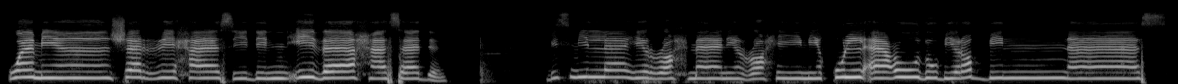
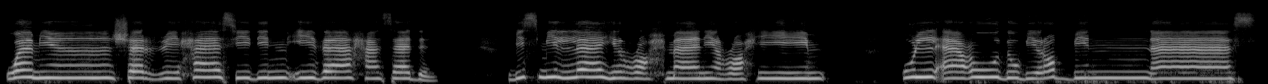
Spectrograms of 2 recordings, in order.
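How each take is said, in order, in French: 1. Elle marque une pause seulement avant la basmala, puis enchaîne. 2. Elle marque une pause avant et après la basmala. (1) "lire la fin de la sourate, puis marquer un temps d'arrêt, enchaîner ensuite Al-Basmala et le début" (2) "lire la fin de la sourate et s'arrêter, ensuite lire la basmala, puis marquer à nouveau un temps d'arrêt"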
